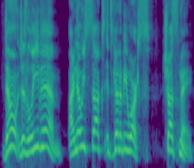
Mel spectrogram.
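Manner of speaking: high, pleading warning against overthrowing the dictator; pleading advice. Retold or imitated. Comic to the government, high pleading warning. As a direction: beg them to leave the dictator alone, pitched well up. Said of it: "you're just like".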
